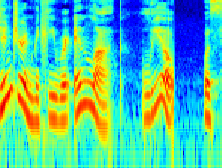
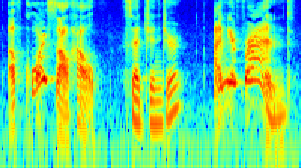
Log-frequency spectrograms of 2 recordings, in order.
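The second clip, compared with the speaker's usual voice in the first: much higher, slow, loving giraffe; Ginger the giraffe; 7 semitones higher than usual. Acted. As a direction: promise her friends sweetly and slowly. Ginger promises help.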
